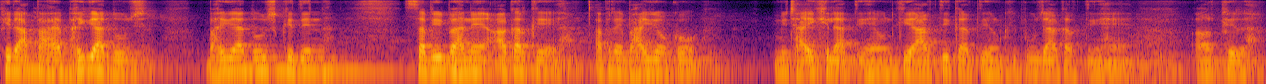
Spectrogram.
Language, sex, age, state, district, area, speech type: Hindi, male, 60+, Uttar Pradesh, Bhadohi, urban, spontaneous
